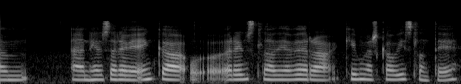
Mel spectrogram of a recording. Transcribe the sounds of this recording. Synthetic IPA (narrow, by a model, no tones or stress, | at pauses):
ɛnɦɪnsaɾhɛvɪjɛejŋka̰ɾejnst̪laðiavɛːɾacʰɪmvɛr̥skawist̪lant̪ɪ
